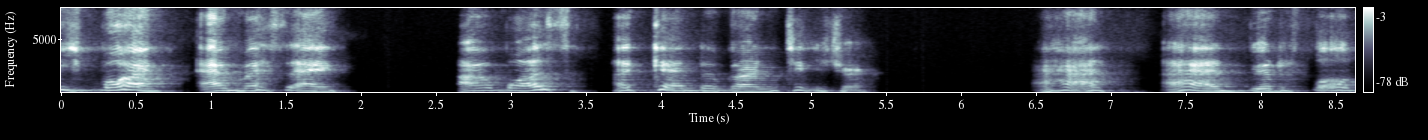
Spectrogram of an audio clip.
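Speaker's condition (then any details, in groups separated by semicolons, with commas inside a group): Multiple system atrophy; weakened speaking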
